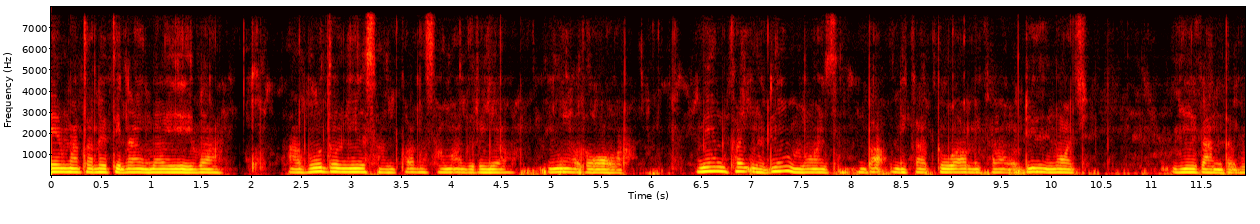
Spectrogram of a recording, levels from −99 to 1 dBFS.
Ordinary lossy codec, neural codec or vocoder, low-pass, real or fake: none; codec, 16 kHz, 4.8 kbps, FACodec; none; fake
